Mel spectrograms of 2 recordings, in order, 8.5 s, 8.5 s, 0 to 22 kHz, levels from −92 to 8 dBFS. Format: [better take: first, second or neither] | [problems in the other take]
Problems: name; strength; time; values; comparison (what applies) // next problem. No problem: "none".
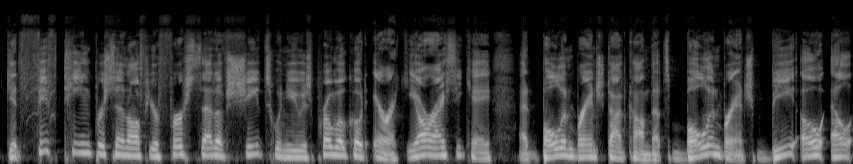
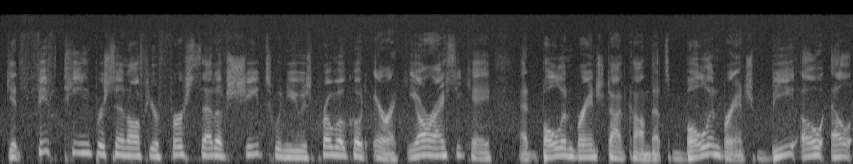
first | hiss; noticeable; throughout; 20 dB below the speech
